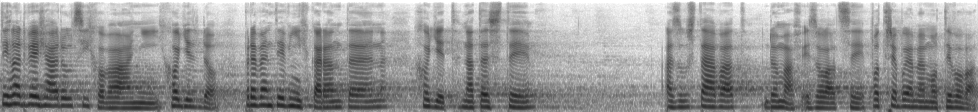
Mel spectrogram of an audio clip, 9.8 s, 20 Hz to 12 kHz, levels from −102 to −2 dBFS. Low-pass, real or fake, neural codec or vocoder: 10.8 kHz; real; none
